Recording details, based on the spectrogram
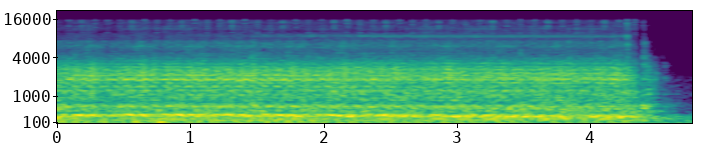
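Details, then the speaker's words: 1980 Michigan Clark 55B loader, Detroit Diesel, newly rewired, earlier leaking injector fixed and fuel system bled, starting from the cab: steady, even crank for about four seconds with no firing; turns over but won't start; battery suspected low. "so let's go ahead and see if it'll start of course today decides not to start"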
